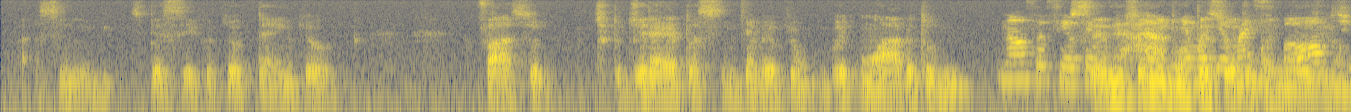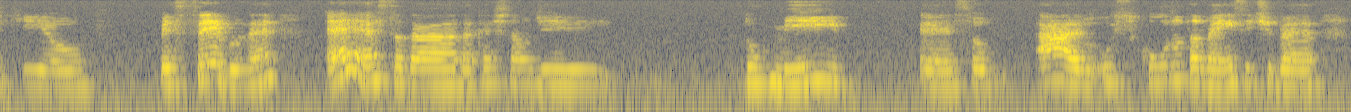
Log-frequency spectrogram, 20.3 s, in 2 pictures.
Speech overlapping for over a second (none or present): present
